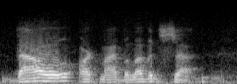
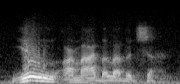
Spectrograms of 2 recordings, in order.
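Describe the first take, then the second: First: Slow, solemn King James reading of "Thou art my beloved Son"; solemn scripture quote. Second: Said in the usual way. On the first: Acted. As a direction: read "Thou art" slowly, as the voice from heaven. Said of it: "from heaven comes a voice, saying".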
